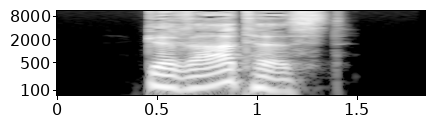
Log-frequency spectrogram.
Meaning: second-person singular subjunctive I of geraten
- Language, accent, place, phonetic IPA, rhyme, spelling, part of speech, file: German, Germany, Berlin, [ɡəˈʁaːtəst], -aːtəst, geratest, verb, De-geratest.ogg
